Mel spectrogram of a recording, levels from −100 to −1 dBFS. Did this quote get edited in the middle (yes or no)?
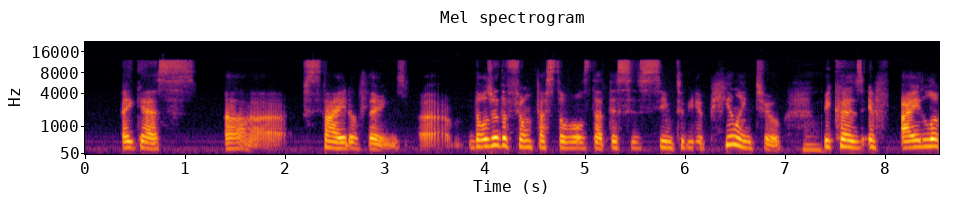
yes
